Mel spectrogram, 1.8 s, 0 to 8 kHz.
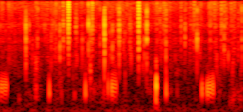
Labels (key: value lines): label: biophony, stridulation
recorder: SoundTrap 600 or HydroMoth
